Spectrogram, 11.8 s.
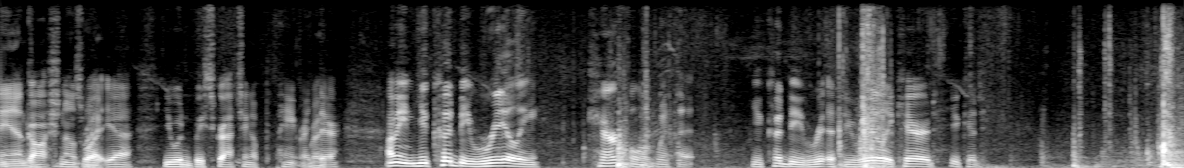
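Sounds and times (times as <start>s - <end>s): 
speech: 0.2s - 10.0s
lighter clunks and rattles: 5.8s - 7.3s, 8.3s - 9.2s, 9.8s - 11.8s
pickup truck compartment door slam: 8.4s - 9.1s, 10.4s - 11.8s.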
